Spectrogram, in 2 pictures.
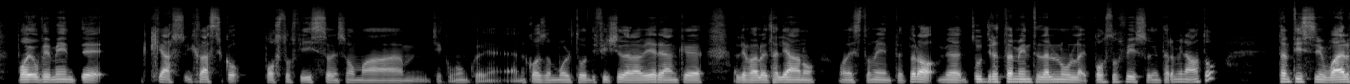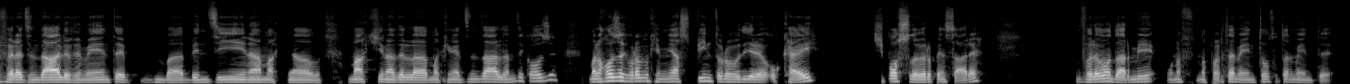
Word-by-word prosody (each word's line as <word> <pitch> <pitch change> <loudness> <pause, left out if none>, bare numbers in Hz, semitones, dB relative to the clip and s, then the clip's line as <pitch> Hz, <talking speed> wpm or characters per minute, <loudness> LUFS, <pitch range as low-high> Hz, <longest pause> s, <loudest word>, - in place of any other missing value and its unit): Poi, 115 0 +7
ovviamente 120 - +1 0.3
il - - -22
chiass - - -2
il - - -13
classico - - -2 0.2
posto 105 +2 -5
fisso, 105 0 -5
insomma, 95 -3 -5
mhmm, 80 -7 -15
che - - -17
comunque 100 +1 -12
è - - -16
una - - -13
cosa 105 -1 -3
molto 105 +1 -3
difficile 110 +1 -2
da 100 - +3
avere 110 +2 +4
anche 105 0 +1
a 100 +1 -10
livello 105 -1 +3
italiano 105 -1 +2 0.2
onestamente, 105 -1 -5
però 125 +5 +6
mi 110 - -5
ha 110 -2 +2
giù 125 +3 -1
direttamente 120 0 +2
dal 115 0 +4
nulla, 115 -2 +1
i - - -8
posto 115 0 -3
fisso 120 -1 -3
indeterminato. 115 - -3 0.6
Tantissimi 130 -3 +1
welfare 115 +1 +7
aziendali 110 +1 +5
ovviamente, 110 +1 -2
ba 105 -1 -3
benzina, 115 +2 -1
macchina 110 0 -3
au 105 0 -3 0.3
macchina 115 0 +1
della 110 -1 +2
macchine 115 +1 -5
aziendale, 120 +2 0
tante 130 +7 -4
cose, 160 +7 -3 0.3
ma 120 - +2
la - - +3
cosa 165 +3 +6
che 155 - 0
proprio 150 +1 +3
che 140 -4 -8
mi 130 - -4
ha 135 - +3
spinto 150 +1 -4
proprio 125 -1 +1
dire: 120 -1 +2
"Okay, 110 - +1 0.5
ci - - -14
posso 135 -1 +2
davvero 120 0 +3
pensare": 110 -4 -3 0.9
volevano 125 +4 +3
darmi 120 +1 +1
un 110 +1 -10
aff 115 - -10
un 105 - -13
appartamento 110 +1 -3
totalmente 110 -4 -8
115 Hz, 160 wpm, -23 LUFS, 105-120 Hz, 0.9 s, Poi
